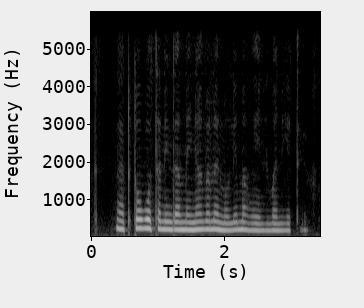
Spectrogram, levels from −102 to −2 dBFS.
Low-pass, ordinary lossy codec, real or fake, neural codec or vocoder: 5.4 kHz; AAC, 48 kbps; fake; codec, 16 kHz, 0.5 kbps, FunCodec, trained on LibriTTS, 25 frames a second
